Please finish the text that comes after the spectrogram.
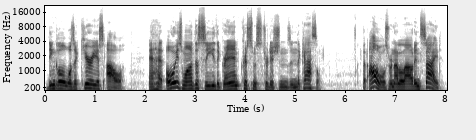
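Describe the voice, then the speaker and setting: A man with a medium-pitched voice reads a children's storybook aloud. He phrases deliberately and leaves frequent pauses, in the manner of a measured story-time reading.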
